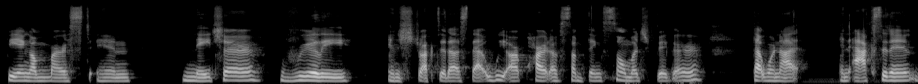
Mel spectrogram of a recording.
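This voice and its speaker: A young adult woman answering an interview question, speaking earnestly in long, flowing thoughts that grow lively when she recalls childhood. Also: fairly low pitch, no echo, clean studio sound. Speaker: guest, organizer.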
